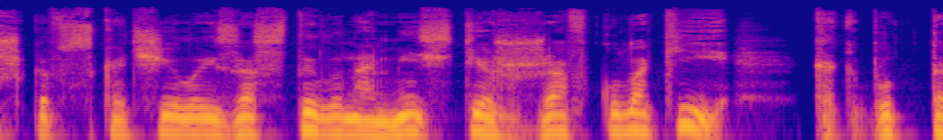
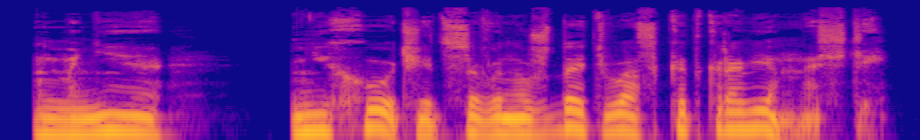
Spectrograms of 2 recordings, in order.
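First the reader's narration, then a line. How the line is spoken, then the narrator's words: Very calm. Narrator (Russian): сказал очень спокойно отец Браун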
